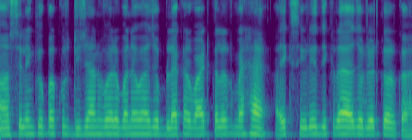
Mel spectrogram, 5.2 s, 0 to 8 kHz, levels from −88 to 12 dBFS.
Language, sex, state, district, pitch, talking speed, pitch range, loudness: Hindi, male, Haryana, Rohtak, 150 Hz, 325 wpm, 140-150 Hz, -19 LUFS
